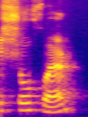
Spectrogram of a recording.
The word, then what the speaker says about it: chauffeur: of the word so when I say chauffeur obviously the first sound that I hear is show F and R so yeah we have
